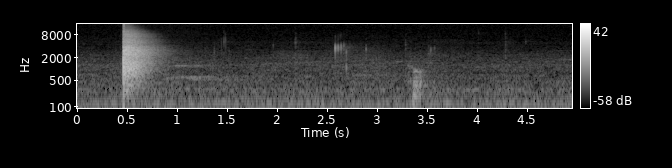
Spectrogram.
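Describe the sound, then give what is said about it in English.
One sharp, loud hand clap rings out near the start, made to mark the beginning of a recorded conversation before an introduction, with a short decay; a few faint small clicks follow. “I'll do a clap and then I'll do a little introduction and then we can start talking.”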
